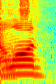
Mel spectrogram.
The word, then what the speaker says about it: Juwan: That's just how it's pronounced. Juwan? Is there Juwan in the room? It's Juan.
